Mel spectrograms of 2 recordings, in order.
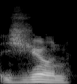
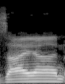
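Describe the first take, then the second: First: The name is said with one syllable. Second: The name is said with two syllables. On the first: The speaker calls it right. "oh, it's a Zhun. Of course it is" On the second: The speaker calls it wrong. "I called it Zion for so long"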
